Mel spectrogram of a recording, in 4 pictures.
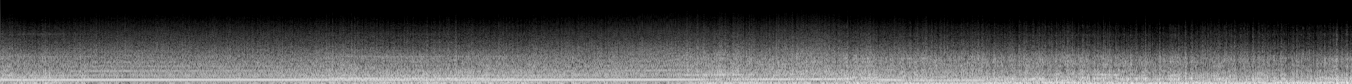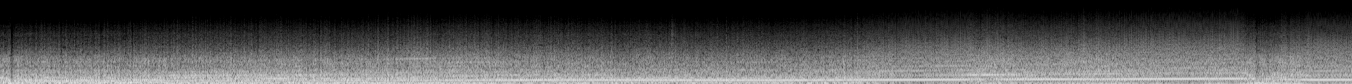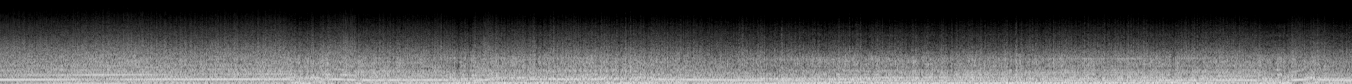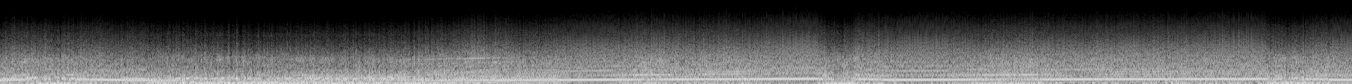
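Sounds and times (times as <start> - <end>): race car engine under load: 0.0 - 54.0
road and wind noise: 0.0 - 54.0.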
